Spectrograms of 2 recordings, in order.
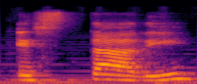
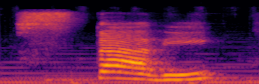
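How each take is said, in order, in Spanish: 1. Hay un sonido e extra antes de la s. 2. La palabra empieza directamente con el sonido s. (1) "este es un error súper común, no se dice study" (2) "la E las omitimos, dicen study"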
